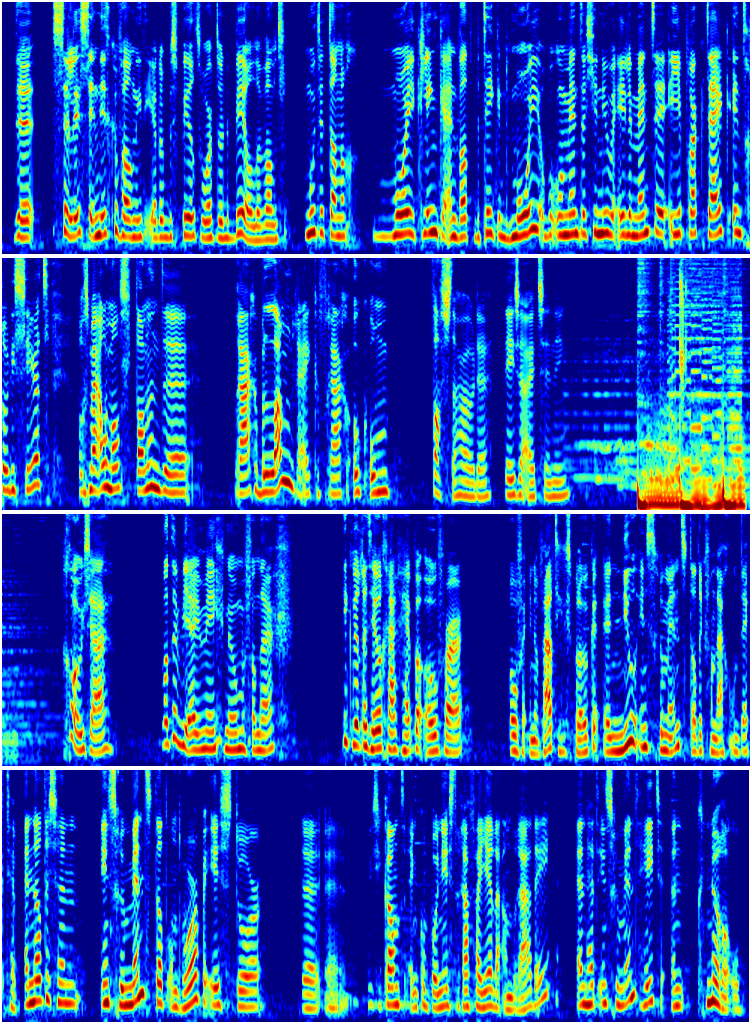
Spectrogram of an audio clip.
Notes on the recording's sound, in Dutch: Brengen we verslag uit vanaf het September Me festival in Amersfoort. September Me is een muziekfestival voor ontdekkers en verdwalers waar innovatieve muziekpraktijken centraal staan.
